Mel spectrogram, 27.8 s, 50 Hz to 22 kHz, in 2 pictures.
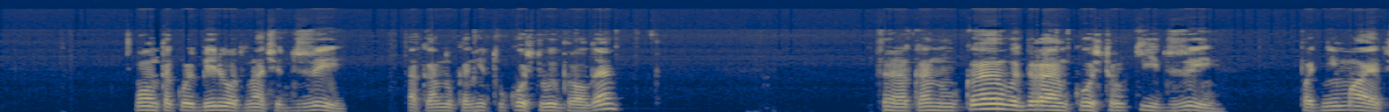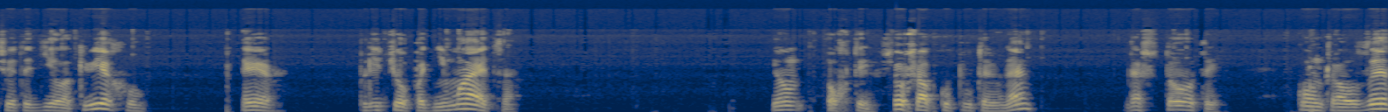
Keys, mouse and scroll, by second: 0.8 click, 3.1 g, 5.1 z, 10.7 click, 11.8 g, 15.3 click, 16.4 r, 18.4 click, 19.2-20.3 middle drag, 21.2 r, 23.1 z, 27.3 ctrl+z.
